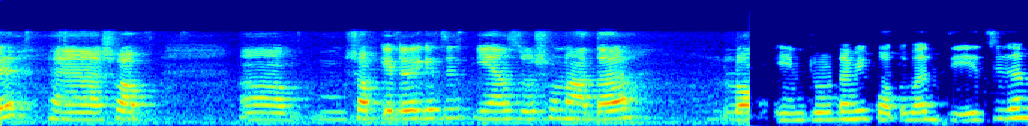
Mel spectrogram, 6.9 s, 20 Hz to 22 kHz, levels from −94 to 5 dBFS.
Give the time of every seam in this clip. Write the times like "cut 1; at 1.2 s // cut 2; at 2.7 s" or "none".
cut 1; at 5.0 s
